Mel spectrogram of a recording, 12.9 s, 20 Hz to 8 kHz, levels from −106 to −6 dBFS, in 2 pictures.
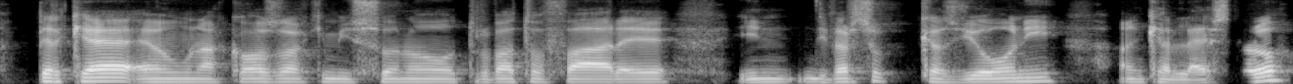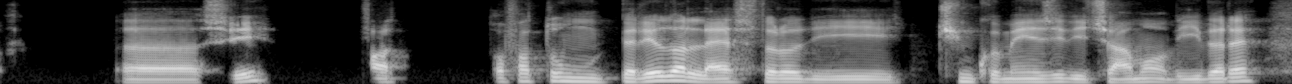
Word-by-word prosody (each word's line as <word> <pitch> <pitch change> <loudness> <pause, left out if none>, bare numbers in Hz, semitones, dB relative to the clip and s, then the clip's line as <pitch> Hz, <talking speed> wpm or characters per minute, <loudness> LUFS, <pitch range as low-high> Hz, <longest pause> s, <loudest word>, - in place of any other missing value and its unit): perché 135 +1 +6
è 110 +1 +1
una 110 -1 -2
cosa 115 0 -1
che 115 0 -10
mi 110 - -4
sono 110 0 -3
trovato 110 +2 -3
a - - -5
fare 110 0 +2 0.3
in 110 0 -4
diverse 115 +4 -2
occasioni 120 +2 -1 0.3
anche 110 +1 -3
all'estero. 100 -2 +1 0.5
Uhm, 95 -1 +1
sì, - - -2 0.4
fa - - -2 0.4
ho 125 - -4
fatto 135 +2 -3
un 125 -5 -2
periodo 140 +6 +5
all'estero 115 -3 +3
di 100 -2 -3
5 120 -2 -2
mesi, 110 +1 0
diciamo, 105 +1 0
a - - -5
vivere 115 +8 0
110 Hz, 135 wpm, -25 LUFS, 105-120 Hz, 0.5 s, perché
